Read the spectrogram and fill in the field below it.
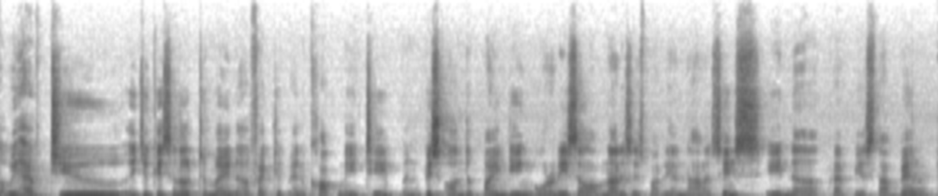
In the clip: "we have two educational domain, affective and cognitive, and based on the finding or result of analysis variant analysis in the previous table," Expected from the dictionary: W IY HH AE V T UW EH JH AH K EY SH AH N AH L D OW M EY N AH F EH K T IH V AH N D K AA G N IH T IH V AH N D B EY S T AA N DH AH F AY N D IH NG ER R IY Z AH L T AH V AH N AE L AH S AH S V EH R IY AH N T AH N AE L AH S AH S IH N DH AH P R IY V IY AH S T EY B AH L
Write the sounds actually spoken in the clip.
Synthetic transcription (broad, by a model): W IY HH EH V T UW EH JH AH K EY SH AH N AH L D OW M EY N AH F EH K T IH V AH N K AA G N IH T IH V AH N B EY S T AA N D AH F AY N D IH NG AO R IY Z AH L AH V N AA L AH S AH S P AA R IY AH N AH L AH S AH S IH N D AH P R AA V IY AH S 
